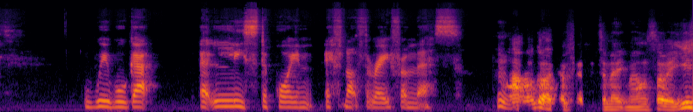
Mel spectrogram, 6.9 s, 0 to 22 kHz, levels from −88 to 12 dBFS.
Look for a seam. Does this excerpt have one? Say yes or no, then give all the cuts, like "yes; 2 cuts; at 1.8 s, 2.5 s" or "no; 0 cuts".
yes; 1 cut; at 4.8 s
